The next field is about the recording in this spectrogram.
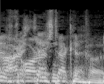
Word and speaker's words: Ars Technica: So this was actually an editorial that I had found from, and forgive me if I'm pronouncing this name of this website. Is it Ars Technica? Is that right? – It is Ars Technica.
